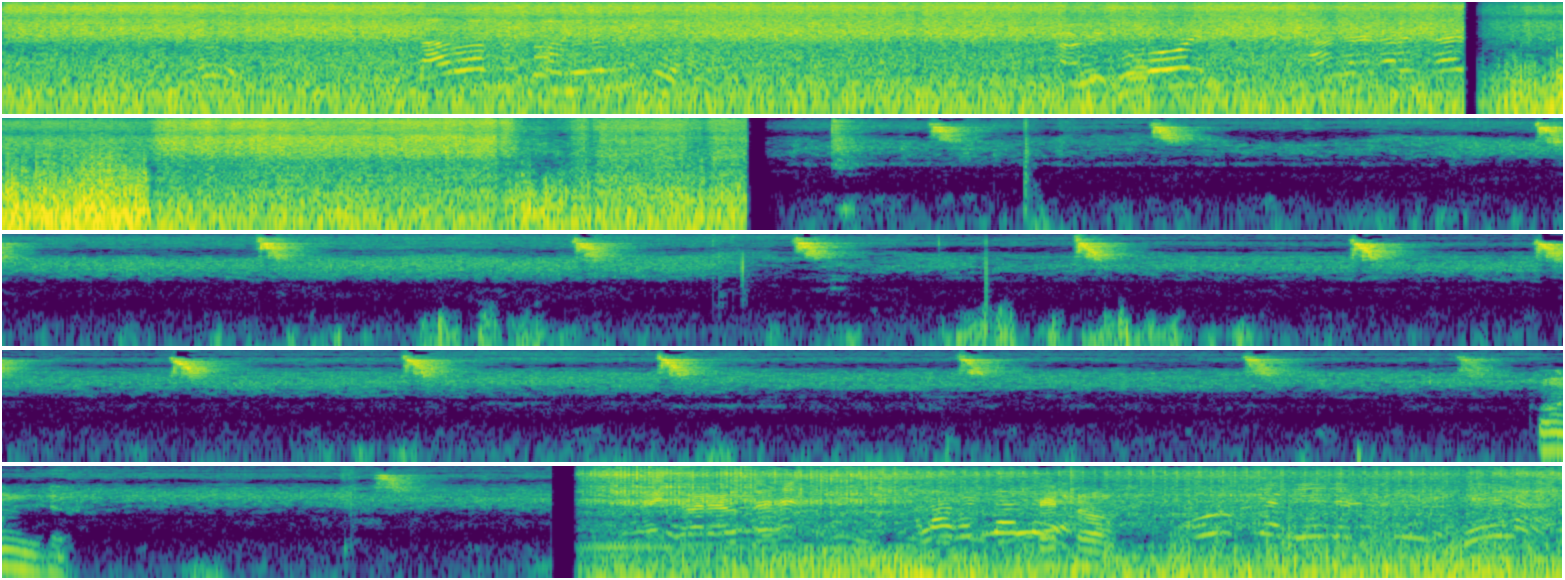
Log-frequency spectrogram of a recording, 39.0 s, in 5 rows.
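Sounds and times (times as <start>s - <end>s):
steady hiss: 11.6s - 39.0s
bird chirping: 12.4s - 14.0s, 14.6s - 15.8s, 16.8s - 17.2s, 18.4s - 18.8s, 19.5s - 19.9s, 20.9s - 21.4s, 22.3s - 24.6s, 25.4s - 27.2s, 28.1s - 28.5s, 29.6s - 30.0s, 30.6s - 31.0s, 32.9s - 33.4s.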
